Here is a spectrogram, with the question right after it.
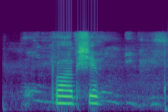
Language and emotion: Russian, neutral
